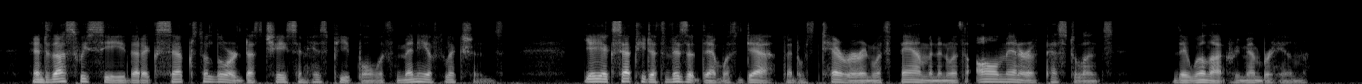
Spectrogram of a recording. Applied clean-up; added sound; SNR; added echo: neural diffusion model UNIVERSE++.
